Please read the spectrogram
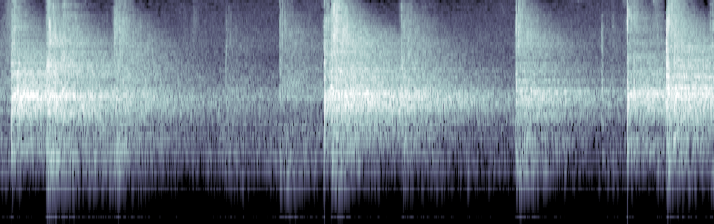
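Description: A squash ball being played: sharp smacks of racquet and ball against the court walls. The loudest come about every three seconds, with lighter knocks between, and each rings out in the hard-walled court's echo.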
